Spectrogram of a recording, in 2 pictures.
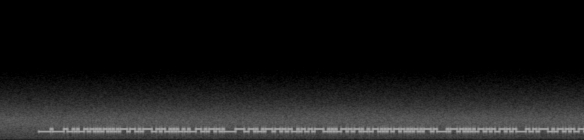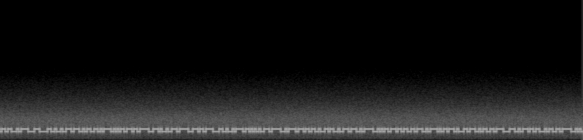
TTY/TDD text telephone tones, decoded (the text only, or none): CURRENTLY, THE CITY HAS SEVERAL VITAL COMPANIES THAT OPERATE PLANTS IN UNION …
